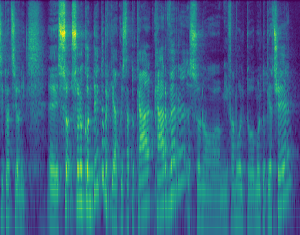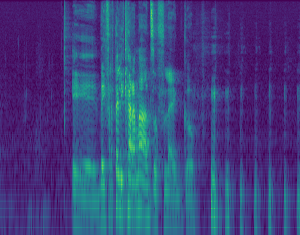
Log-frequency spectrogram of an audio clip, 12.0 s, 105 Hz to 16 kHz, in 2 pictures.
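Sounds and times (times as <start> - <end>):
man chuckling: 10.0 - 12.0.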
